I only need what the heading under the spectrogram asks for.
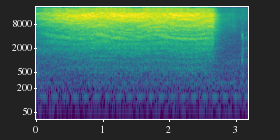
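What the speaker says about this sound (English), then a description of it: "now I have a 24 count muffin pan that I'm going to spray with cooking spray" Cooking spray hisses steadily onto a 24-count muffin pan in one continuous burst of almost three seconds, close and fairly loud, then stops abruptly.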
